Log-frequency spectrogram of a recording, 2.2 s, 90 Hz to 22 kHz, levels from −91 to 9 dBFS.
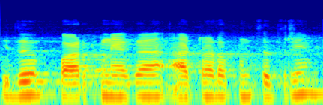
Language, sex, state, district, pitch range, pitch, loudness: Kannada, male, Karnataka, Belgaum, 140-150 Hz, 145 Hz, -17 LUFS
